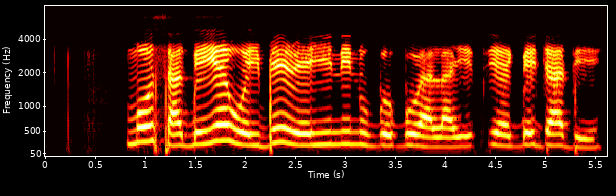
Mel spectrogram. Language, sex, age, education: Yoruba, female, 15-29, tertiary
